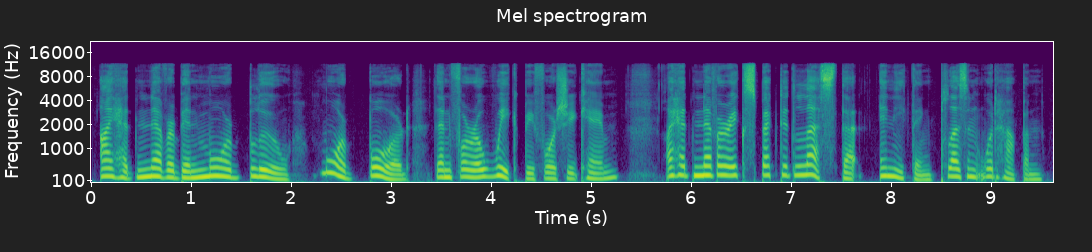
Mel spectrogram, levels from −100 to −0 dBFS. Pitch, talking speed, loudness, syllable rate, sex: 200 Hz, 155 wpm, -17 LUFS, 4.4 syllables/s, female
